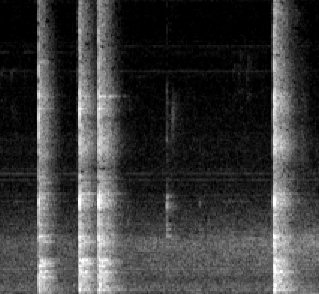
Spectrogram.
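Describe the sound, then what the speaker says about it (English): Four sharp metallic taps ring out as a center punch is struck into metal, three close together and one after a pause, each with a brief ringing decay in a quiet room. "When you punch them first with a punch, puts a dent in the metal"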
